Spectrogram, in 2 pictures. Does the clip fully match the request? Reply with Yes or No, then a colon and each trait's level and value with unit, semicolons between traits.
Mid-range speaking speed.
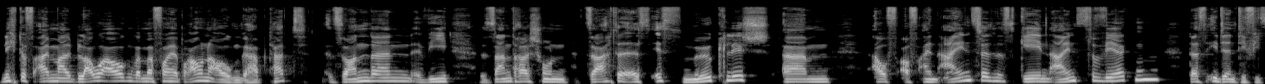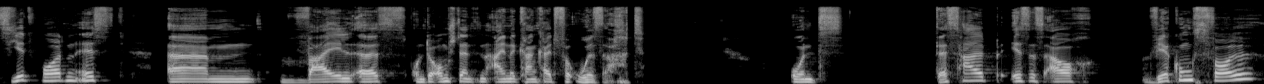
No: slow, 105 wpm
